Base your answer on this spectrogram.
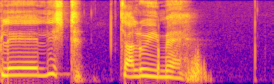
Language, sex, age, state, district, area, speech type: Santali, male, 30-45, West Bengal, Bankura, rural, read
